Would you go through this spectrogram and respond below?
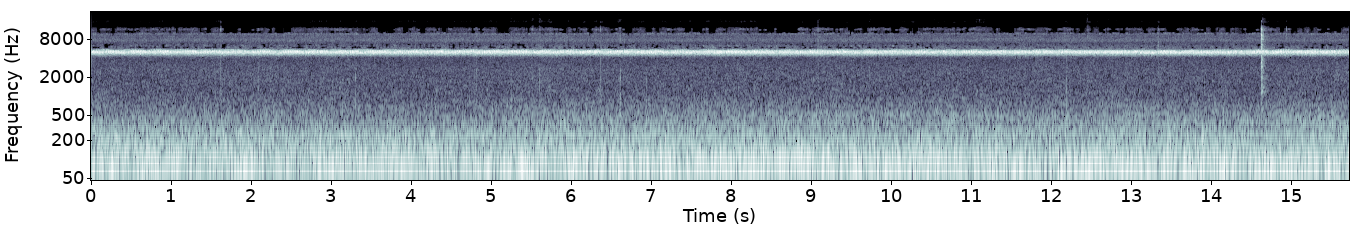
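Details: Bell crickets calling as a sleep soundscape, a steady, unbroken high ringing trill held at one pitch throughout, with soft low background noise and an occasional faint click.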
